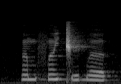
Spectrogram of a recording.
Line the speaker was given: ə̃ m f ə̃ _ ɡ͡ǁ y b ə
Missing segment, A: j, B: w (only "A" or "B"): A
